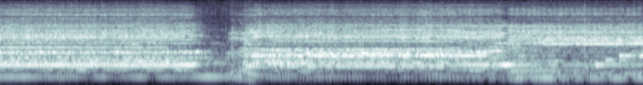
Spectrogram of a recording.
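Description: Southern gospel group singing in harmony on a vinyl LP record, holding long chords, with a brief break about two seconds in before the next phrase begins.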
